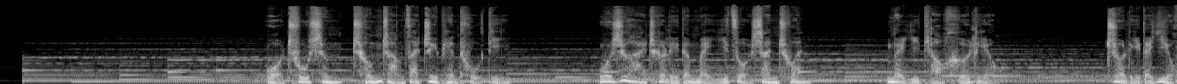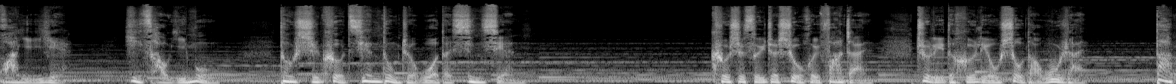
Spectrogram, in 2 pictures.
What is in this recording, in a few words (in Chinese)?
宣传片; 宁夏众森集团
